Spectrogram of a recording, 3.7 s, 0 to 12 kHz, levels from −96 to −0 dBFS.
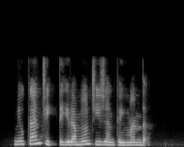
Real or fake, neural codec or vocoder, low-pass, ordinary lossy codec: fake; codec, 16 kHz, 1 kbps, X-Codec, HuBERT features, trained on balanced general audio; 7.2 kHz; AAC, 64 kbps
